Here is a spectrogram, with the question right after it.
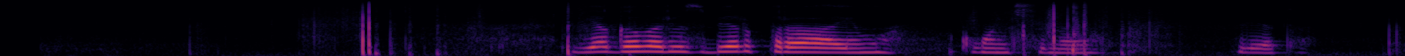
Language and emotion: Russian, neutral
